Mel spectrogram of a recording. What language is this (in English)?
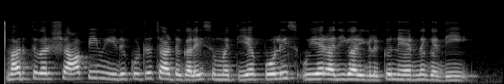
Tamil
